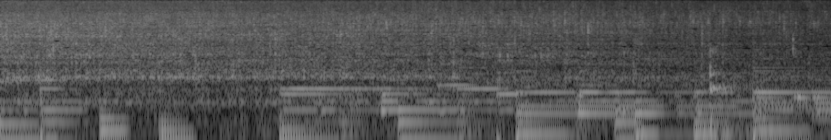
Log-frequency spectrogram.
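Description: Spice paste going into marinated chicken in a hot pan, a strong continuous frying sizzle with hissing spatters and a few brief stirring pauses, close and loud with no talk.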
